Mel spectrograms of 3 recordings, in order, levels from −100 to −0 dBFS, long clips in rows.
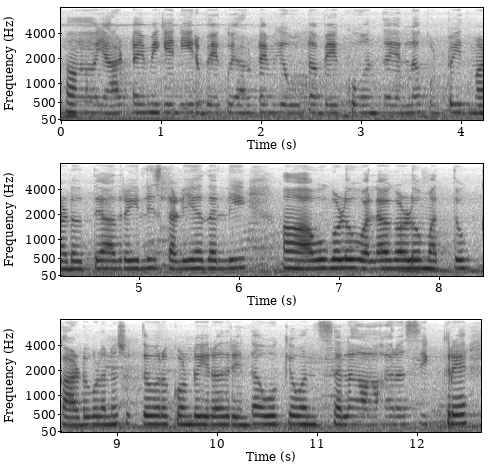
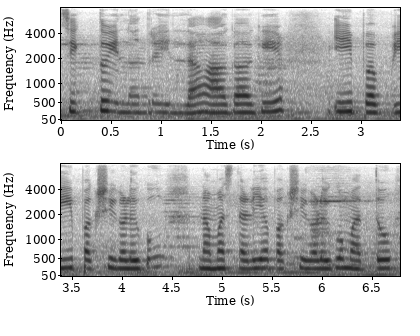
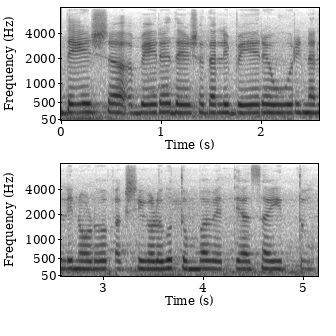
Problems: constant background noise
